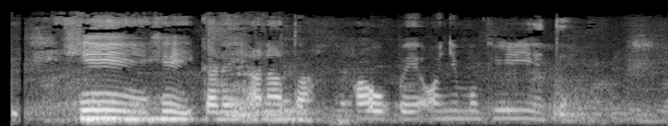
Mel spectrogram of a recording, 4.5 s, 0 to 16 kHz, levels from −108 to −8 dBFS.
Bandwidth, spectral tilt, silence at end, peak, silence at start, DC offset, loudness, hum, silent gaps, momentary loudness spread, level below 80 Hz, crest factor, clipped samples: 11 kHz; -5.5 dB/octave; 0 s; -4 dBFS; 0.05 s; under 0.1%; -24 LUFS; none; none; 20 LU; -68 dBFS; 20 dB; under 0.1%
